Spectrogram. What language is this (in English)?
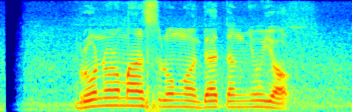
Javanese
